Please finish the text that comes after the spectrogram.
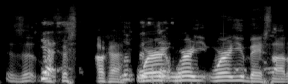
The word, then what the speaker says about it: LuFisto: All right, and LuFisto, am I pronouncing that correctly? Is it? Yes. LuFisto? Okay. LuFisto.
